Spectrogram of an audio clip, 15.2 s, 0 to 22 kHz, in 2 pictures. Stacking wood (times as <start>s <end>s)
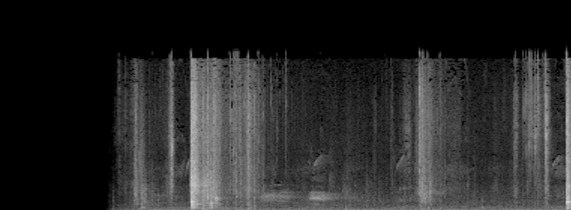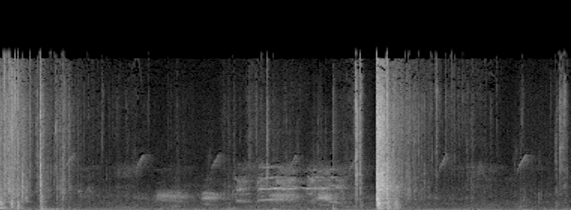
1.6s 3.6s, 5.4s 6.0s, 6.9s 8.7s, 12.4s 13.5s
